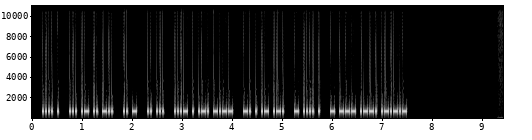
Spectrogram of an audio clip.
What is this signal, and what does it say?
Morse code, heard as a keyed tone, about 40 wpm, 700 Hz. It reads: HE SAID IT IS VERY NEAR THE TOP.
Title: Sentences from Top 1000 Words - Review Part 2 - 40wpm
